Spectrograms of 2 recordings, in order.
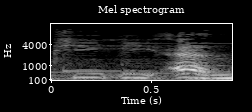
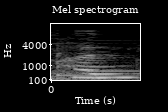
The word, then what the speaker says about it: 喷: Notice that even though it's spelled P-E-N, the word is pronounced pen, not pen, as in the English word for the thing that you write with. Not pen, it's pen.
